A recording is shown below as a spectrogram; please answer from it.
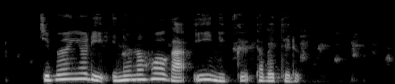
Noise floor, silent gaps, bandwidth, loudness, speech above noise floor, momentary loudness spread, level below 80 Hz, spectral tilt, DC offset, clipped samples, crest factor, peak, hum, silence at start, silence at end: -53 dBFS; none; 11.5 kHz; -23 LUFS; 31 dB; 7 LU; -68 dBFS; -7 dB/octave; under 0.1%; under 0.1%; 20 dB; -4 dBFS; none; 0.4 s; 0.4 s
